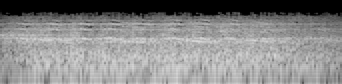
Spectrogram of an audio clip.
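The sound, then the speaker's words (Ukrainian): Seagulls cry in Oslo, Norway, during a noon minute of silence for victims of a mass shooting: a steady, overlapping chorus of shrill, harmonic calls over a constant wash of background noise, with no voices. “В Осло було чути лише крики морських чайок.”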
